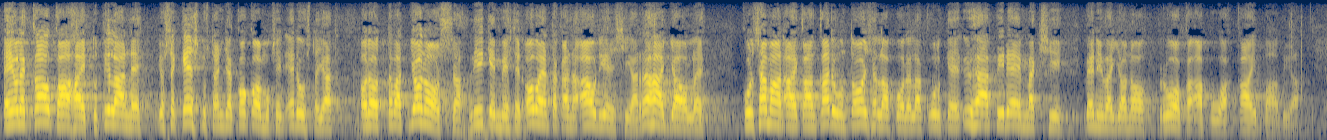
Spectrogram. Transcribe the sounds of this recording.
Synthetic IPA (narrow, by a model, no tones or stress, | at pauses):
eˑiolekkɑˑukɑːhɑˑet̪ːut̪ilɑnːe | josːɑkeskust̪ɑnjɑkokomuksenedust̪ɑjɑt̪ | odot̪ːɑʋɑt̪jonosːɑliːkemːiest̪enoʋent̪ɑkɑnɑɑˑudiensːˑiɑrɑhɑjːɑˑolːe | kunsɑmɑnɑˑikɑːŋkɑdunt̪oˑiselːɑpuolelːɑkulkeːʔyhæpidemːæksiʋenyʋæjonoruokɑɑpuɑkɑˑipɑːʋiɑ̰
